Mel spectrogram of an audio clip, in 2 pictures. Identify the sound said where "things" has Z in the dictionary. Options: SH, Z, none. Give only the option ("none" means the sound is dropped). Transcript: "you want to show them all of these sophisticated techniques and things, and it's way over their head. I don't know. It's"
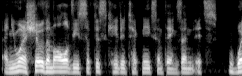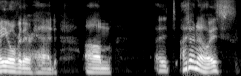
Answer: Z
